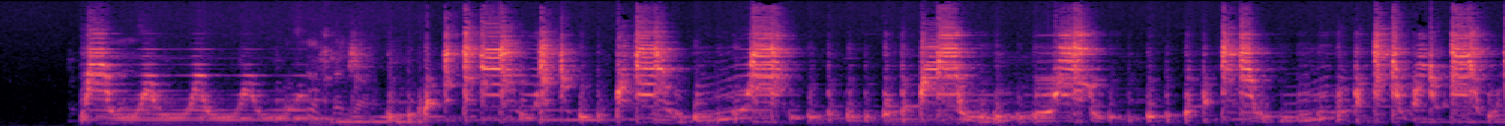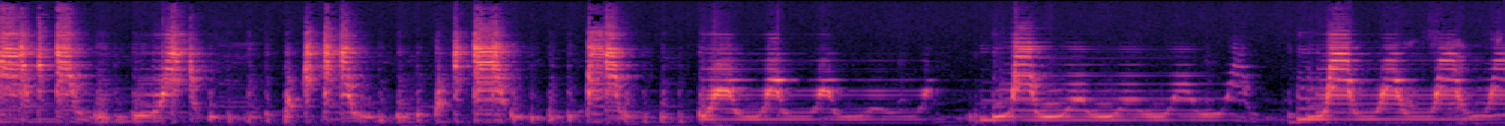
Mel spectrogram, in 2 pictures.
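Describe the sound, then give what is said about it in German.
A lone electric guitar plays through heavy effects, its bright, distorted chords and picked notes ringing with a chorus-like shimmer, steady and upfront for the whole stretch with no voices. “Eine elektrische Gitarre für sich allein. Sie klingt nackt und fremd.”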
